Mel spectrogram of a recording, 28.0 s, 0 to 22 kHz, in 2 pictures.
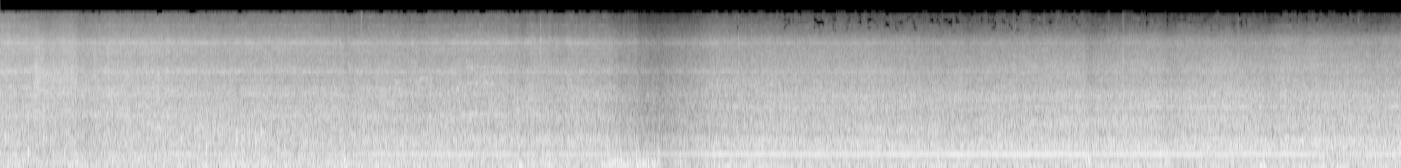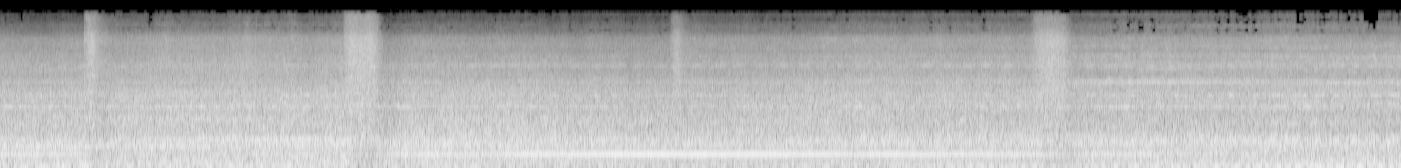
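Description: A long train rolling past: the tender of Union Pacific's Big Boy 4014 steam locomotive, followed by trailing diesel locomotives and passenger cars, with their running and their wheels on the rails making a steady noise. A held hum runs under it for much of the time, and a few sharp clicks come in the second half.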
